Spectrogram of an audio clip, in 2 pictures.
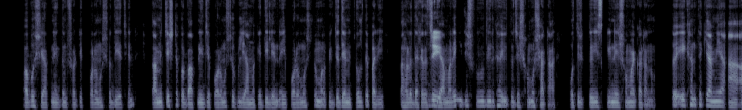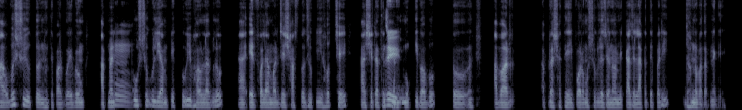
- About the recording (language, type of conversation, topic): Bengali, advice, আপনি কি স্ক্রিনে বেশি সময় কাটানোর কারণে রাতে ঠিকমতো বিশ্রাম নিতে সমস্যায় পড়ছেন?
- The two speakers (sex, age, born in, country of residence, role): male, 25-29, Bangladesh, Bangladesh, advisor; male, 25-29, Bangladesh, Bangladesh, user
- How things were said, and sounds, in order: unintelligible speech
